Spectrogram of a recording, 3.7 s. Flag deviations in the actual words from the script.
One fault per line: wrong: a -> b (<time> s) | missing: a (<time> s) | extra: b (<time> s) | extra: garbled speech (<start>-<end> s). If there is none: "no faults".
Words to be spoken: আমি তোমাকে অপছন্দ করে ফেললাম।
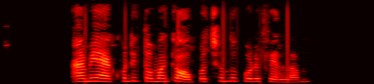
extra: এখনই (1.0 s)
